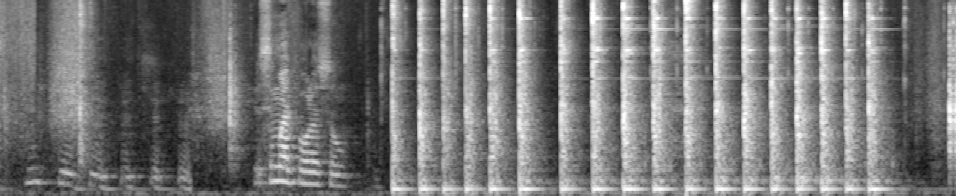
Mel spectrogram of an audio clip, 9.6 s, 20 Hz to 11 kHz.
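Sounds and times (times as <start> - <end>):
speech: 0.3 - 4.2
hammer pounding meat to tenderize it: 4.0 - 9.0.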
